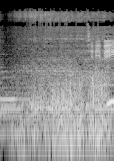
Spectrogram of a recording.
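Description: Background guitar music that gives way about half a second in to a loud, rough rushing noise of wind on the microphone and road noise while riding a bicycle in traffic.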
